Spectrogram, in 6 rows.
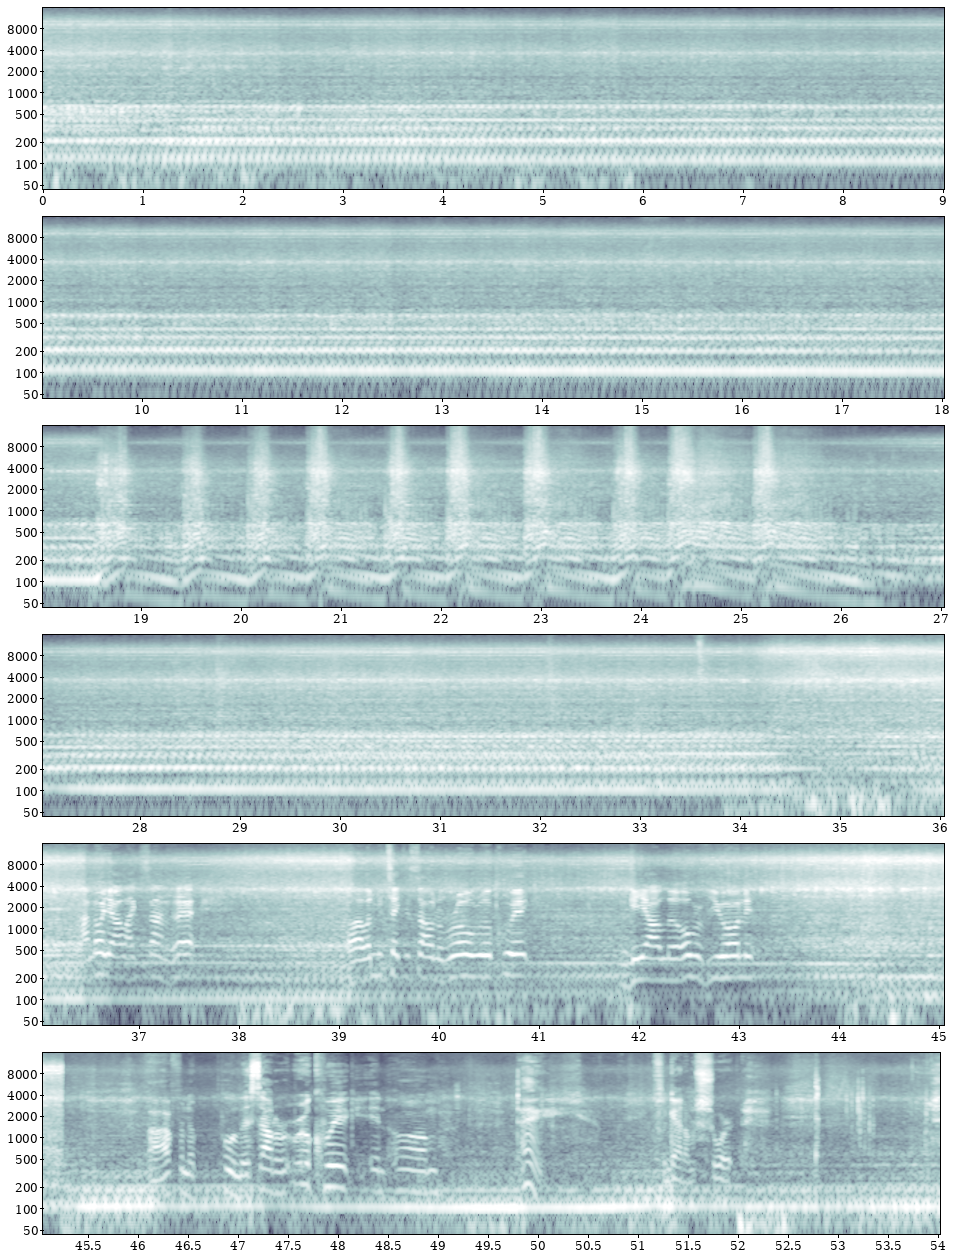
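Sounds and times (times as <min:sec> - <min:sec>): car engine idling loud: 0:00.0 - 0:54.0
engine revving throttle blips: 0:00.0 - 0:54.0.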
